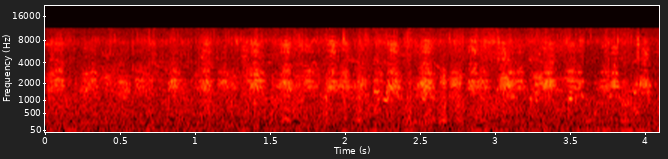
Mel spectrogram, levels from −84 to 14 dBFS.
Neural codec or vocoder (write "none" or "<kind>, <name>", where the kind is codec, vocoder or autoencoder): none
